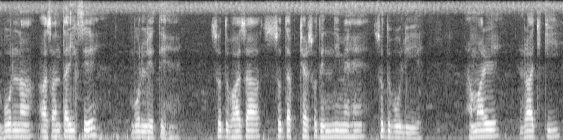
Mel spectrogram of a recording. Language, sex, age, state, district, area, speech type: Hindi, male, 45-60, Madhya Pradesh, Hoshangabad, urban, spontaneous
